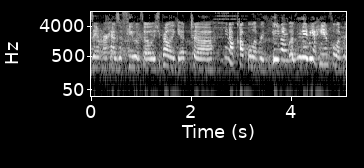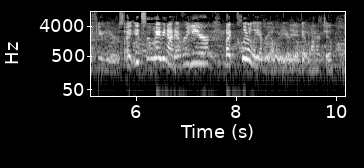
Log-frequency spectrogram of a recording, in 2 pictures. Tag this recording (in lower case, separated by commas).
woman speaking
